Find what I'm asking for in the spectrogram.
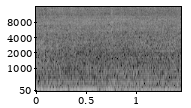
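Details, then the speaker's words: Cold start of a 1962 Nash Metropolitan convertible with a little choke: low, steady four-cylinder putter holding an even idle without stumbling, caught easily; normal cold idle. "We have a choke off to the left here. I think I got that set about the right spot. Give it just a little bit of choke."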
